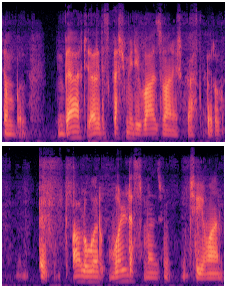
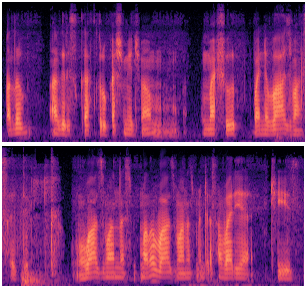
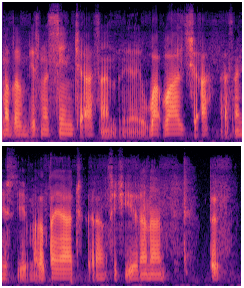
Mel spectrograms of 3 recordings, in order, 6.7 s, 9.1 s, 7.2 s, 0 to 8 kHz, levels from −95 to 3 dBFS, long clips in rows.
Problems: background sounds at intervals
